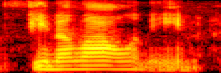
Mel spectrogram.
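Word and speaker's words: phenylalanine: a note all of these terms like the names of the different nitrogen bases or the names of these amino acids all tender rhyme with the word scene or team so for example you pronounce them phenyl alanine serine tyrosine cysteine leucine prolene glutamine etc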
